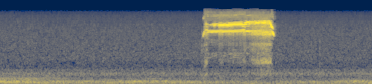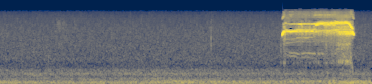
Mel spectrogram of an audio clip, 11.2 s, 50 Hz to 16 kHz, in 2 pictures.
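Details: Owl mother checking on and preening her owlet in Indiantown, Florida, late morning on February 26, 2014: two harsh, high, hissing screeches about seven seconds apart over a steady low rumble.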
